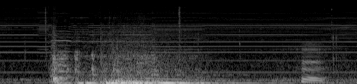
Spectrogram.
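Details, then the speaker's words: 1983 Porsche 944, sat 14 years, about 5 bar oil pressure once running: the engine fires, runs about a second and a half, then dies as the key returns to on; stalls after starting because of a faulty ignition switch. "It's only jumping the 5 once the car started. But as you can see, the car isn't staying running."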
